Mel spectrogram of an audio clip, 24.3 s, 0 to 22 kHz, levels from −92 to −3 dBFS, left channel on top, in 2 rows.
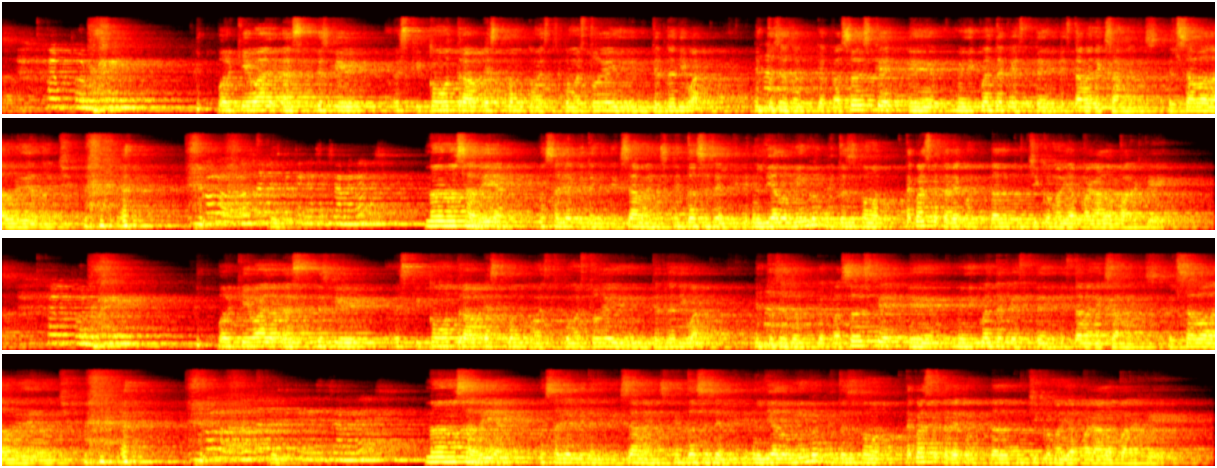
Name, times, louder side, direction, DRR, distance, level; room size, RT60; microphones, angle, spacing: voice 1, 0.1-1.3 7.5-7.8 14.1-16.0 17.6-18.0, equal, 35° left, -3 dB, 2.8 m, -22 dB
voice 2, 1.9-7.0 7.5-13.4 14.0-14.2 14.8-14.9 16.4-23.8, left 1 dB, 10° left, -3 dB, 0.6 m, -17 dB
15.5 x 5.5 x 7.5 m, 2.7 s
head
